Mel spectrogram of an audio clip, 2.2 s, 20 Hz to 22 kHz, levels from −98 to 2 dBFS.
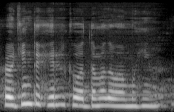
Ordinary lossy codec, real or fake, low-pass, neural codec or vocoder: none; real; 19.8 kHz; none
